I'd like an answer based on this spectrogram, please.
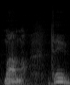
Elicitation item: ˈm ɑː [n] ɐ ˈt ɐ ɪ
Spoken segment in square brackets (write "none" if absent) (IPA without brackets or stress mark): m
